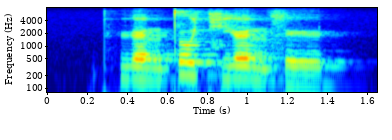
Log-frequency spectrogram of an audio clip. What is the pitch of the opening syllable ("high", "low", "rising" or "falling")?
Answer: rising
